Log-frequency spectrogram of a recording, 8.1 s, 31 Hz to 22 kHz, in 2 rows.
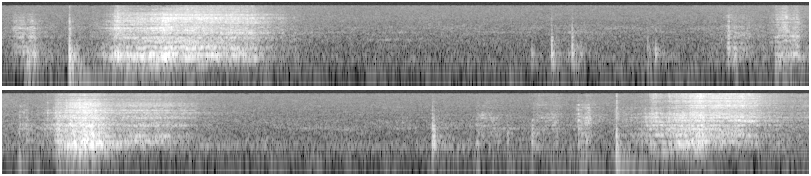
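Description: Silk embroidery thread drawn through 11-count cross-stitch fabric: three long pulls, each under a second and about three and a half seconds apart, with small ticks of the needle between them.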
